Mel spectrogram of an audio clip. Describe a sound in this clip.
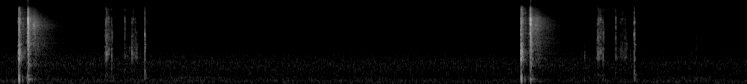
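An air rifle's bolt clicks as it is reloaded.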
